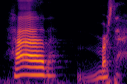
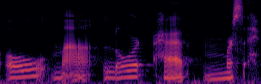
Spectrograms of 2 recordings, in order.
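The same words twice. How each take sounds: First: Slow, loud mock plea; emphatic dismay. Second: Slow, soft mock prayer; hushed dismay. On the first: Viewer reacting to his confession, loud emphatic dismay. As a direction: belt it out slowly, pitch raised. Repeats her reaction, much louder. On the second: Viewer reacting to his confession, hushed dismay. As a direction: say it slowly under your breath.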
